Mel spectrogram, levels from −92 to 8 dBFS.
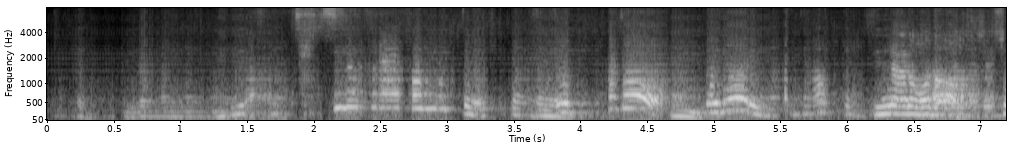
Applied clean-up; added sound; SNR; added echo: neural separator model SepFormer DNS4.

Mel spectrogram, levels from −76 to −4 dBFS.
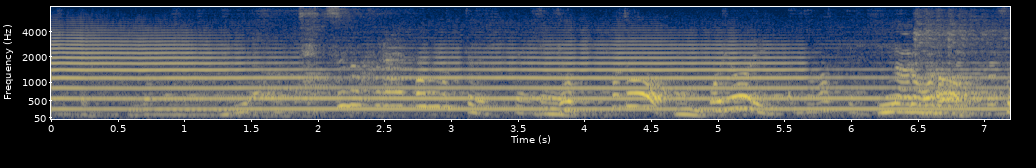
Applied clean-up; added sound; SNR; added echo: none; Trumpet; -1 dB; reverberation time 2.3 s.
